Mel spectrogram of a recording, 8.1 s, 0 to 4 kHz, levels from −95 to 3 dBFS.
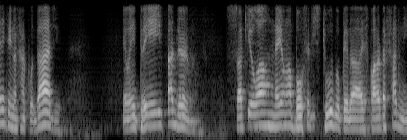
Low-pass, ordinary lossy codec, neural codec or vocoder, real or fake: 3.6 kHz; none; codec, 16 kHz, 0.5 kbps, X-Codec, HuBERT features, trained on general audio; fake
